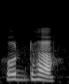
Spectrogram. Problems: none marked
